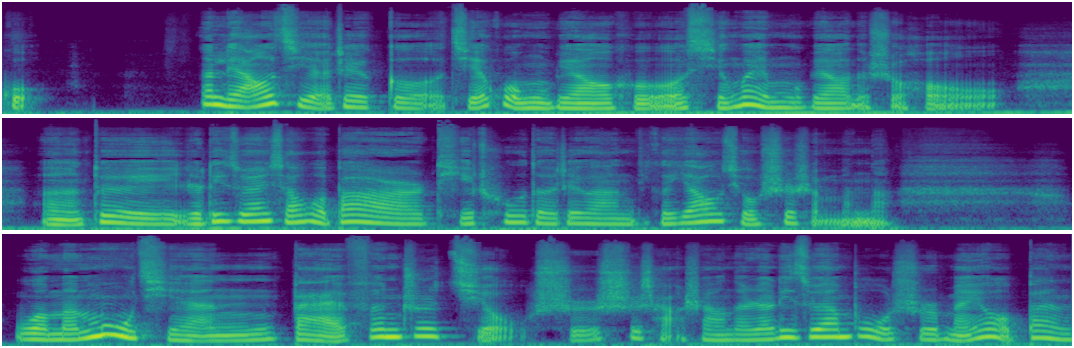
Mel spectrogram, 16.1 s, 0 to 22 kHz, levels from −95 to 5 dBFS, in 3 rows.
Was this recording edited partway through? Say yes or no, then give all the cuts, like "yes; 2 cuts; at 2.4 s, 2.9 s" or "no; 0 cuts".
no; 0 cuts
